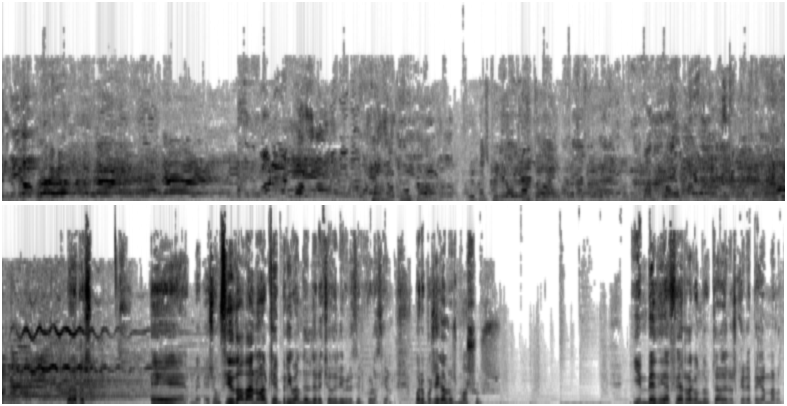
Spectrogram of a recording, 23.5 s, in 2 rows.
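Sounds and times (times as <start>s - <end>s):
crowd shouting insults in street: 0.0s - 15.0s
speech: 7.0s - 13.2s, 14.0s - 19.3s, 21.2s - 23.4s.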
